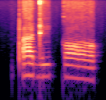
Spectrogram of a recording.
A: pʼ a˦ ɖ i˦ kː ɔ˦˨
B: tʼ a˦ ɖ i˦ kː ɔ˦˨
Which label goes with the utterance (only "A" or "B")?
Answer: A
